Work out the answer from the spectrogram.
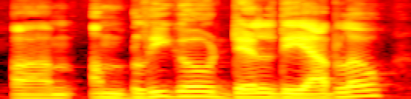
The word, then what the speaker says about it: Ombligo del Diablo: the shows my guest is matt from the ambligo del diablo life flight did i pronounce it correctly and is that your name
